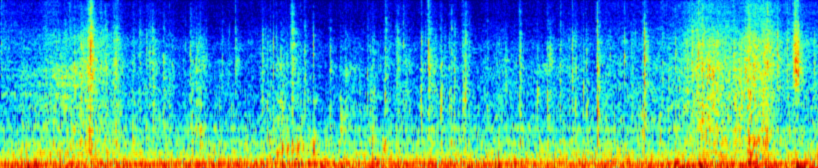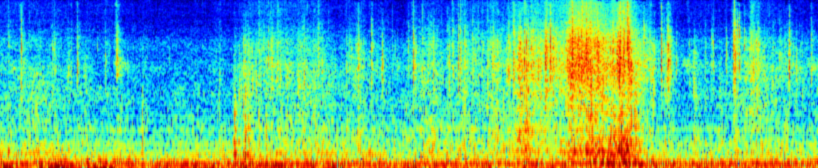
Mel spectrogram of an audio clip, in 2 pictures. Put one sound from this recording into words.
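Gloved hands rub and squish oily skin in a massage.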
